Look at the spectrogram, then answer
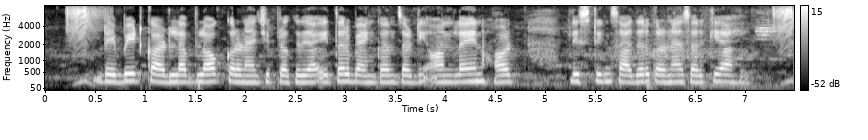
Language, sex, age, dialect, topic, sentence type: Marathi, female, 31-35, Northern Konkan, banking, statement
